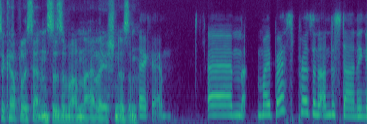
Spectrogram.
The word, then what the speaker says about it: Annihilationism: Annihilationism. Is that how I say it? Annihilationism. Annihilationism. It feels like it should have another syllable in there, but it doesn't.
